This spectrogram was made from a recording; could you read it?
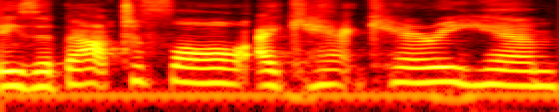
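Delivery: plain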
